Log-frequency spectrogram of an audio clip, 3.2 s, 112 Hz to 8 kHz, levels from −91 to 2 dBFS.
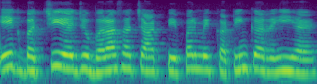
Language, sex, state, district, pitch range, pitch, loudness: Hindi, female, Bihar, Araria, 215-245 Hz, 230 Hz, -20 LUFS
